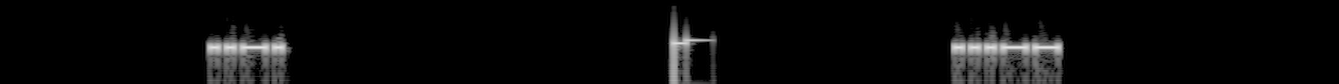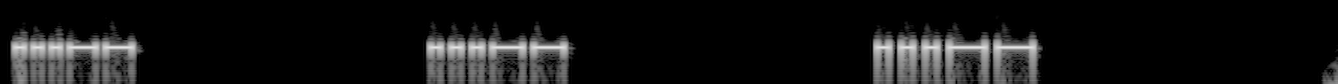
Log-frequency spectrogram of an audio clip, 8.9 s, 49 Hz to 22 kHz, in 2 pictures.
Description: Morse code, heard as a keyed tone, about 38 wpm, spaced as for 8 wpm, 700 Hz. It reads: F 3333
